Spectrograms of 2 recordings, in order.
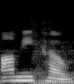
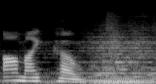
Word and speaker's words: Amico: the shooting you would have known that it's pronounced omni ko not ah mike ko same was said about we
